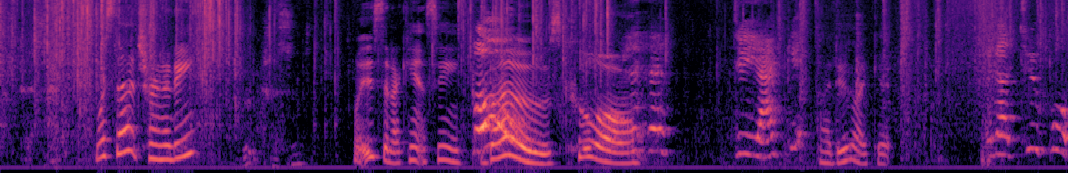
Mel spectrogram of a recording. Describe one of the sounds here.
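A young girl speaks excitedly, close by.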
